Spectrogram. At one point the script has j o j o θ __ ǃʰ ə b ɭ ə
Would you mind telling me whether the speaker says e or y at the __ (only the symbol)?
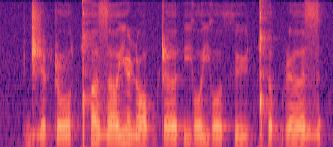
y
